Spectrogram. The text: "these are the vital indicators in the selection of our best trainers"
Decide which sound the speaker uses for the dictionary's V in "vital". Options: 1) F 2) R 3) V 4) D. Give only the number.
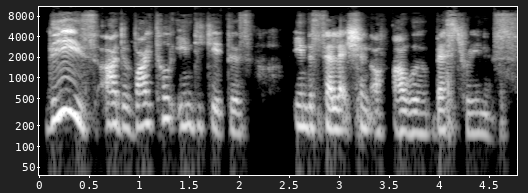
3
